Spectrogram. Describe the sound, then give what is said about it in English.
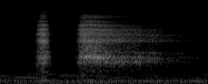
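A person makes a double exhalation through the mouth after tensing the face and body: a short, soft puff, then a longer breathy release that fades out slowly, both faint. “Hold it for just a moment, and then let it all out with a double exhalation from the mouth, like this.”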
